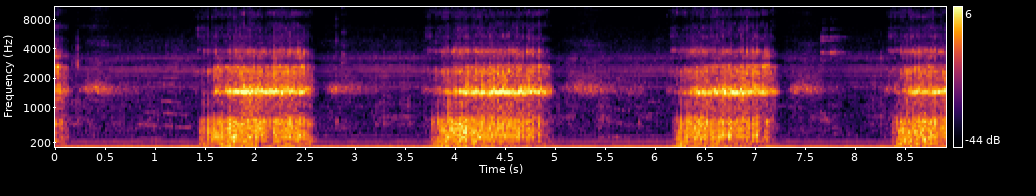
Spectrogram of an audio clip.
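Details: Pig-like snoring: loud, harsh, rattling inward breaths about every 2.3 seconds, roughly 26 a minute, over a steady background hum; recorded 1 January 1989.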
